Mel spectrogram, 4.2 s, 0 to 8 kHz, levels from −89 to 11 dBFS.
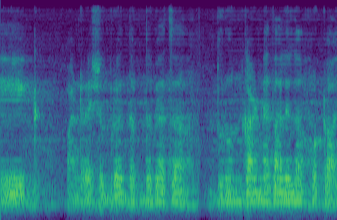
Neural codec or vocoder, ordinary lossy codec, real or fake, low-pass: vocoder, 22.05 kHz, 80 mel bands, HiFi-GAN; none; fake; 7.2 kHz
